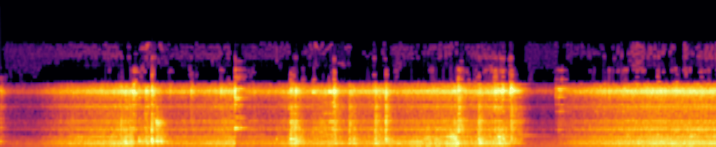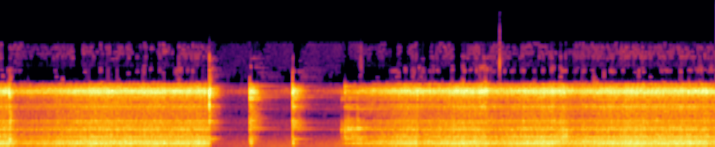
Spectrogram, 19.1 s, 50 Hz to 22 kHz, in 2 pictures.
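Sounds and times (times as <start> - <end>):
rushing machine noise: 7.6 - 12.3, 14.2 - 19.0.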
